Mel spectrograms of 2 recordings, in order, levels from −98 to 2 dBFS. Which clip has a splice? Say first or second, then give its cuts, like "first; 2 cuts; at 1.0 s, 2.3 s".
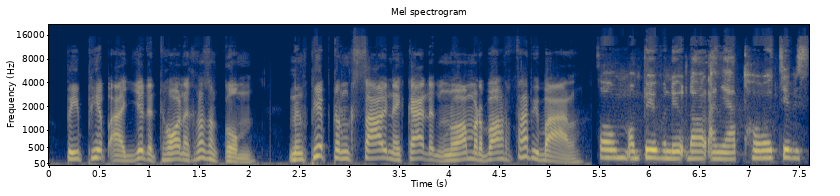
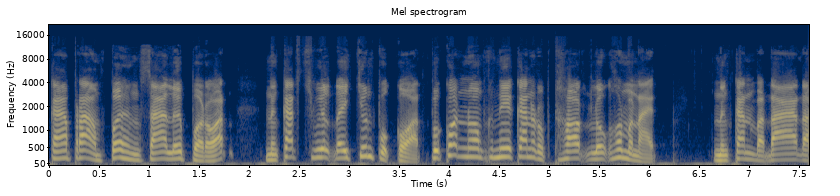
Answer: second; 1 cut; at 3.8 s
